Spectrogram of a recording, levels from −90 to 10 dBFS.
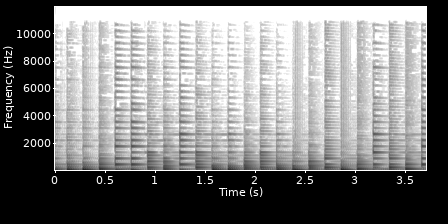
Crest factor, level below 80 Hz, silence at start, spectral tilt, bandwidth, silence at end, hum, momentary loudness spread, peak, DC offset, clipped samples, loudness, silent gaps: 18 dB; -22 dBFS; 0 s; -7 dB/octave; 11 kHz; 0 s; none; 4 LU; -2 dBFS; under 0.1%; under 0.1%; -22 LUFS; none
